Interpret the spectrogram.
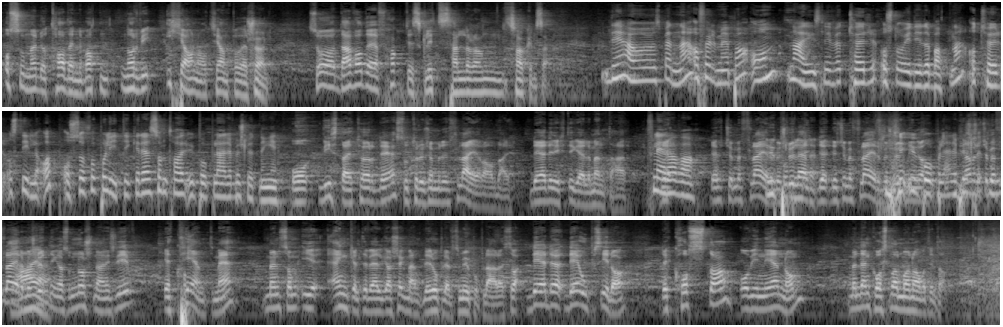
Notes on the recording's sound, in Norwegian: Arendalsuka: På innsiden - Live. Livepodkast fra Arendalsuka.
